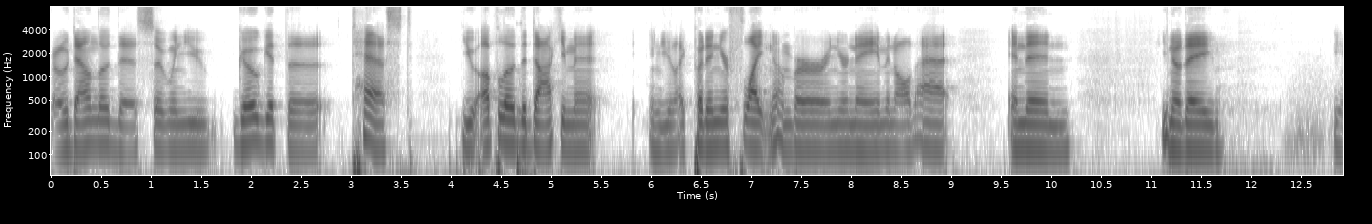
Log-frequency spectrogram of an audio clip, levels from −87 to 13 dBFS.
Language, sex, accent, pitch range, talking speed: English, male, American, 120-130 Hz, 160 wpm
